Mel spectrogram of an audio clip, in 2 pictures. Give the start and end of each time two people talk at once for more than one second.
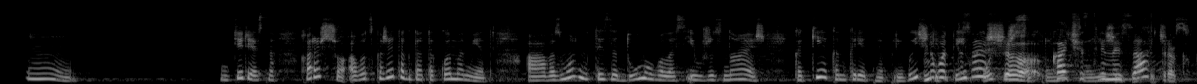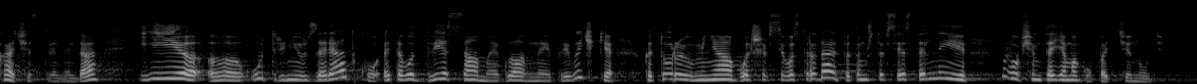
9.2-11.8

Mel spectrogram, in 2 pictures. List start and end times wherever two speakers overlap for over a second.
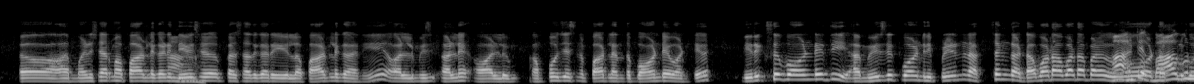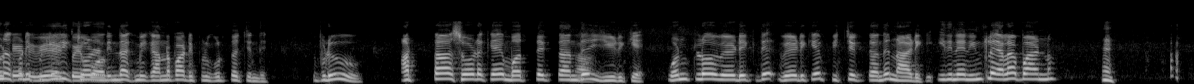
11.2-13.2

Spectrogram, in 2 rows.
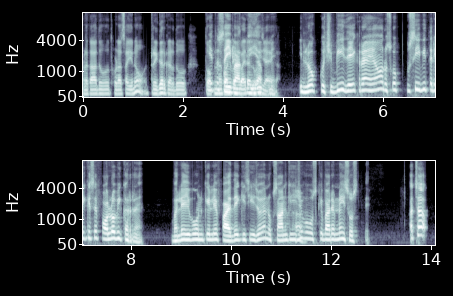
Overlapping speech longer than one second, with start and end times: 2.5-3.8

